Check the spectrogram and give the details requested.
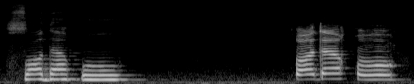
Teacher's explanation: صاد بھی پر ہے، دال باریک ہے، قاف پر ہوگا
